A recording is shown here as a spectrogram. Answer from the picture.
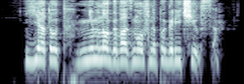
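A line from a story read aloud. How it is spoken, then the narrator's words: Booming voice. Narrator (Russian): сказал Курой громовым голосом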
